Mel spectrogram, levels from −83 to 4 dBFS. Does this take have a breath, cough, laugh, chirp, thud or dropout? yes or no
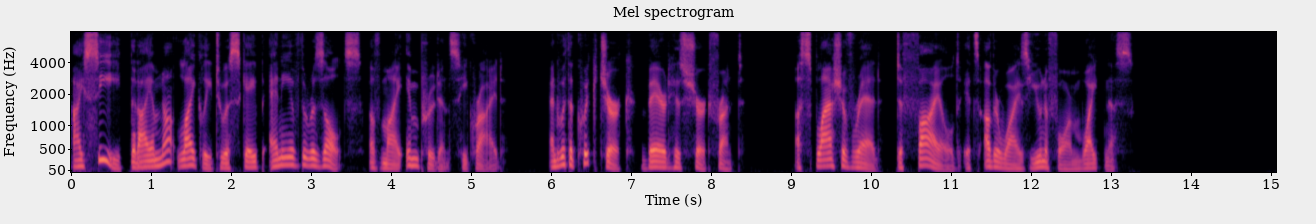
no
